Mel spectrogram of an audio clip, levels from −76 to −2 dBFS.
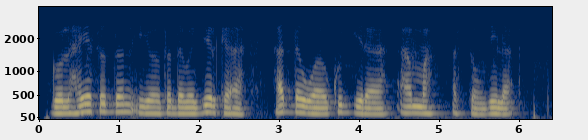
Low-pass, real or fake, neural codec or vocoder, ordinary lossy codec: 3.6 kHz; real; none; none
